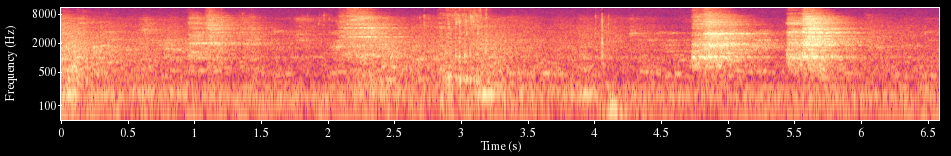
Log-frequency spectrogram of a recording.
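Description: A man slurps soup from a spoon.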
